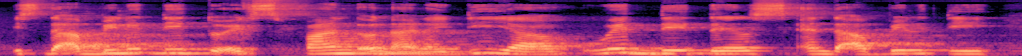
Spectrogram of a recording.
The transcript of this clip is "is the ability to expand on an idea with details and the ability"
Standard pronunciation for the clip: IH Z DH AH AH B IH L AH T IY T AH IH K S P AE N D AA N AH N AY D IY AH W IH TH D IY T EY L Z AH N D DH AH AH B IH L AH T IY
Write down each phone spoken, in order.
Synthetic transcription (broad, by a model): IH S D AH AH B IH L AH T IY T AH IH K S P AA N D AA N AH N AY D IY AH W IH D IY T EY L S AH N D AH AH B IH L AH T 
